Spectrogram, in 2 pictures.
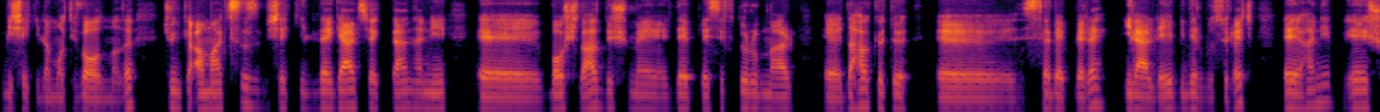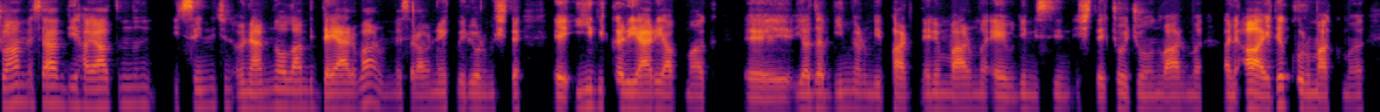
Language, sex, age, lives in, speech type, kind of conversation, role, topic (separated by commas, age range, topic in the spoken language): Turkish, male, 35-39, Poland, conversation, advice, advisor, Hayat amacımı bulamadığım için yönsüz hissettiğimde ne yapabilirim?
